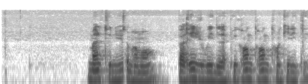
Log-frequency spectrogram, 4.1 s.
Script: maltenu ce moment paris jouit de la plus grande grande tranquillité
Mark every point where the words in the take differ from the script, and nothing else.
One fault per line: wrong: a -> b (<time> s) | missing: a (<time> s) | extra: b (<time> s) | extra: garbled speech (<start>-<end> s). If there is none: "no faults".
no faults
